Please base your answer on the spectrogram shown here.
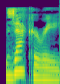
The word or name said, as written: zachary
